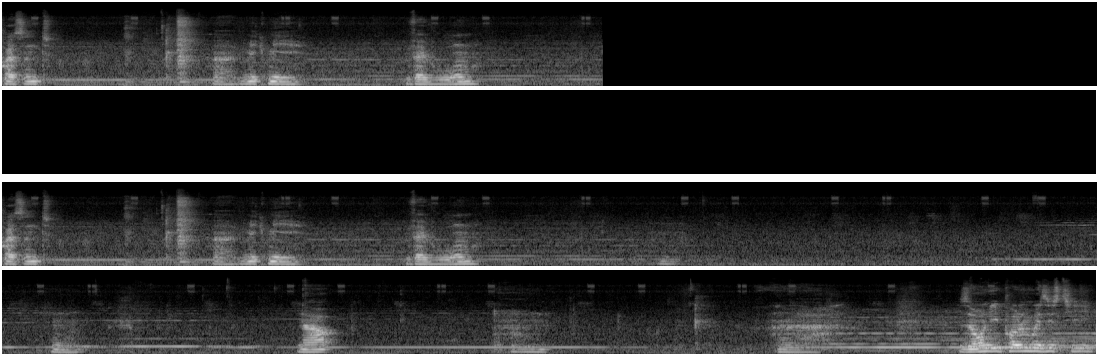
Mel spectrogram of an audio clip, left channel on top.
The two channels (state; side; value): drops out; left; at 6.1 s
